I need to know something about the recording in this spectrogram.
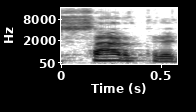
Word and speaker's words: Sartre: Jean Paul sartre sartre y se pronuncia sartr porque el francés se come la e final sí Entonces corrígelo por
